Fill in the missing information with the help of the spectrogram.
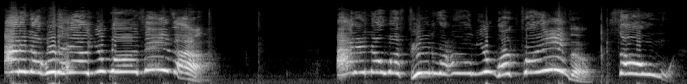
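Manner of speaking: very high, loud outburst; indignant yelling. Real, not acted. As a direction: shriek it at them in indignation. Rant peaks at the person criticized.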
